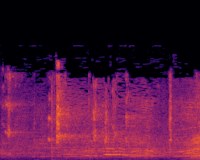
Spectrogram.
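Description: Basketball dribbled and bouncing on a hardwood court during live play, several sharp bounces over the steady noise of an arena crowd.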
